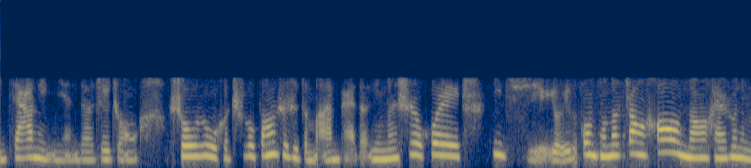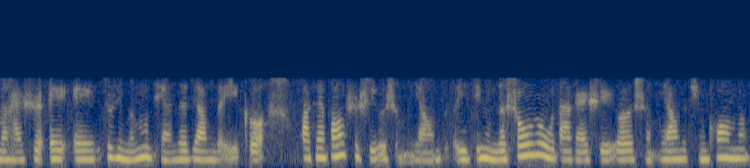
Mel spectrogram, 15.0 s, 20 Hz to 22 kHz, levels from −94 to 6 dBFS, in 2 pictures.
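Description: G.729 codec damage runs through the whole speech clip, a plainly audible roughness and synthetic edge with nothing above 4 kHz, consistent with an 8 kbit/s model-based voice coder. VoIP packet loss concealed by the speech codec occurs at 5.74–5.79 s and 8.44–8.52 s, where each gap fits a single lost 30 ms packet. The decoder stretches its last pitch and filter into a fading buzzy tone or coloured noise, and the voice stays weak briefly afterwards. Room noise, which rises by about 11 dB around 5 s and then sits about 23 dB below the speech, belongs to the recording space and is not a system fault.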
